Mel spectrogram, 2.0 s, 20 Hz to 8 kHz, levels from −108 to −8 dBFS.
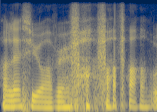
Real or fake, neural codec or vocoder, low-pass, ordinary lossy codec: real; none; 7.2 kHz; none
